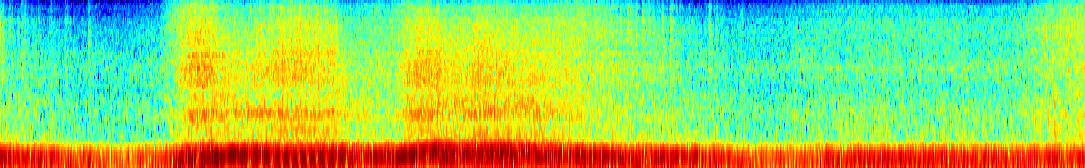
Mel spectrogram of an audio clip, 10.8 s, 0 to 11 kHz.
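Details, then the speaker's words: LS-swapped Trans Am with new exhaust and block-off plate: deep V8 burble, two smooth revs dropping back to even idle, earlier tick going away, oil pressure up; engine sounds good. "Sounds good, dude."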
